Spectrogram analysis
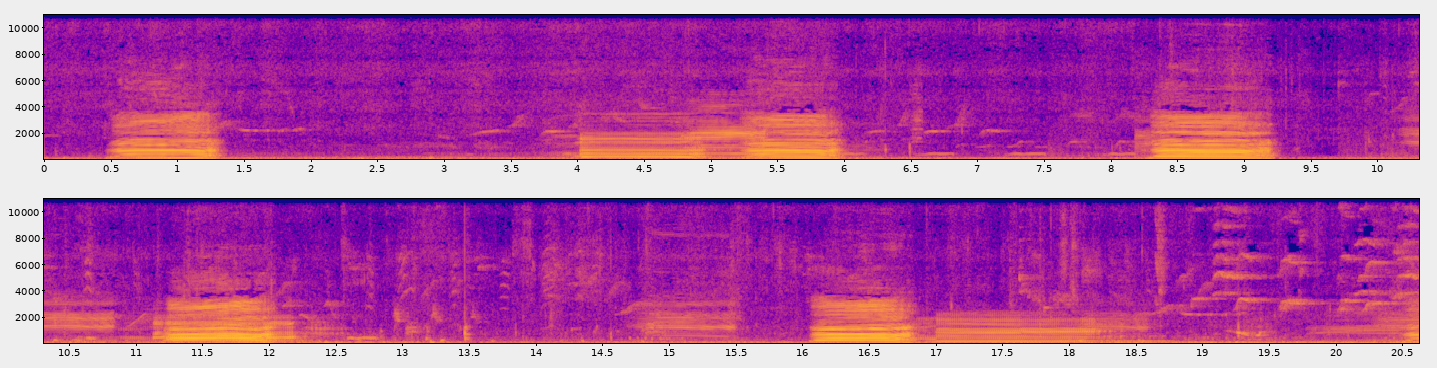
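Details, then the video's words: Plump, gentle cows roaming a rice paddy and eating grass call repeatedly: about eight short, full-toned moos spread over twenty seconds, some in quick pairs, separated by quieter pauses. "Suara Sapi Moo"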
